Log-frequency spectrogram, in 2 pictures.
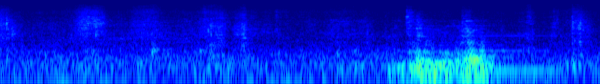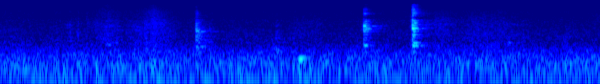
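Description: Faint handling sounds as a plastic cup and a plastic sports bottle are picked up to drink: a soft low thump about two seconds in, then a few light clicks near the end.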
